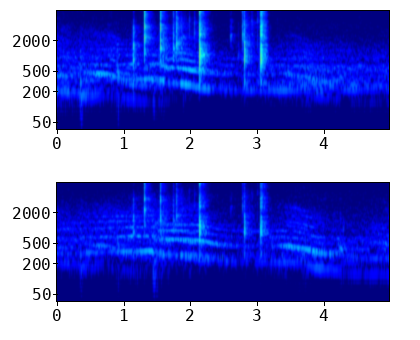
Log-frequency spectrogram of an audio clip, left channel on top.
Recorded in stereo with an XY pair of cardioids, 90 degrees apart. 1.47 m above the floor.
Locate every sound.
1.1 s crushing: 60° left, 0.8 m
